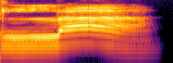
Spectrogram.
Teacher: Di akhir. lam fathah tanwin diwakafkan itu dirubah menjadi lam fathah 2 harokat, namanya mad iwad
